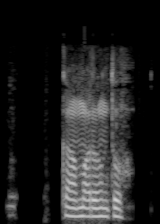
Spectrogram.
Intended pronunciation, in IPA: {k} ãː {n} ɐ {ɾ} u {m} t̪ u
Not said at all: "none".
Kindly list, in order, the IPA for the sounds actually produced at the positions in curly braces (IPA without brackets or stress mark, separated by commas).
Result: k, m, ɾ, n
